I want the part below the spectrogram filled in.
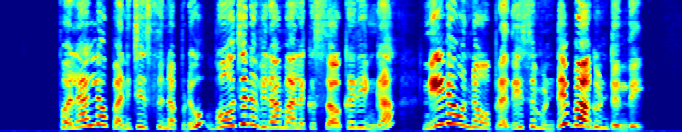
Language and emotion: Telugu, happy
